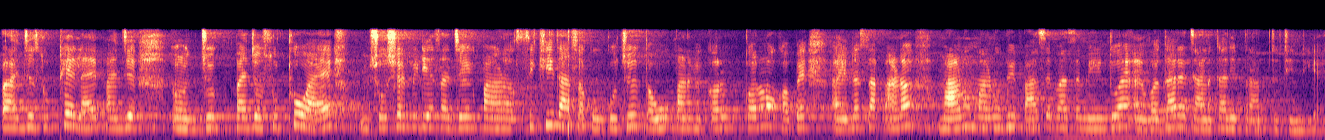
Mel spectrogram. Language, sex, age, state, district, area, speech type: Sindhi, female, 18-30, Gujarat, Junagadh, rural, spontaneous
